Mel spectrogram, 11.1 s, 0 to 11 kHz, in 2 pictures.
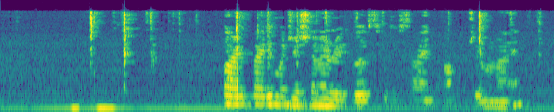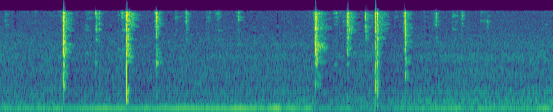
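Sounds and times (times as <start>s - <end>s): cards clicking and snapping: 0.9s - 3.9s, 4.7s - 8.0s, 8.7s - 10.5s.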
